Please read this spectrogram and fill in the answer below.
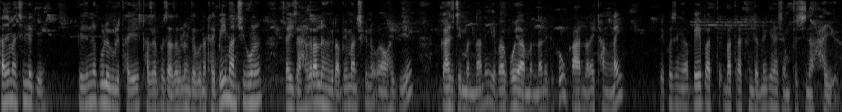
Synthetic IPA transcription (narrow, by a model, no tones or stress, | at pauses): sʰanimansilːɯɡe | b̥ezinɯɡuliɡulitʰajetʰazabɯzazabɯlɯŋzabɯnatʰajbejmansikʰɯwnɯz̥ajzaɦaɡɾalɯŋhɯɡɾabejmansi̥kʰɯnɯawɦajbiɯɡazdimɯnːanajebak̚bɔjamɯnːanajbekʰowɡaɾnanajtʰaŋnaj | b̥ekʰoziŋɯbebatɾakʰɯndɯm̚niɡɯhazɯmbʰɯzinahajɯ̰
